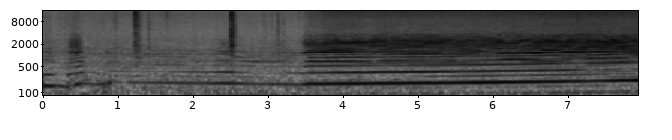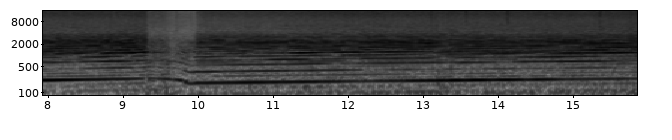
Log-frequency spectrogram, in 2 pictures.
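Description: Honda Civic race car's four-cylinder engine heard from inside the cabin, with a few sharp clicks in the first seconds, then pulling under full throttle with its pitch climbing steadily. It drops for an upshift a little past halfway and climbs again.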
